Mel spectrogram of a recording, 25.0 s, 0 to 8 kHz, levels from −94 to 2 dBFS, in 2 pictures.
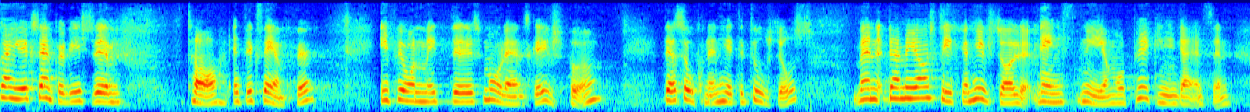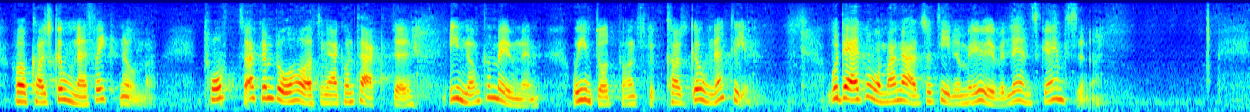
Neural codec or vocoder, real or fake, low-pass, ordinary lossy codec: codec, 16 kHz, 1.1 kbps, Voila-Tokenizer; fake; none; none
